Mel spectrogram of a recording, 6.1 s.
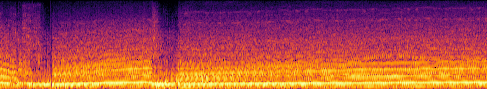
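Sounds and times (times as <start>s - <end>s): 
vehicles passing: 0.0s - 6.0s.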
